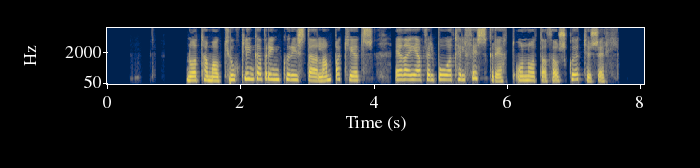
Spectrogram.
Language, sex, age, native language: Icelandic, female, 30-39, Icelandic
